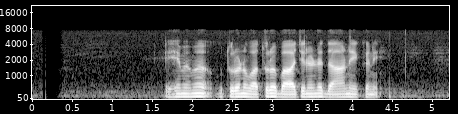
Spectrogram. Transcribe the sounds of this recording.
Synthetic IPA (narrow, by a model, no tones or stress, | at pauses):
eɦeməməut̪uɾənəʋat̪uɾəbaːd͡ʒənəɳɖəd̪aːnəekənḛ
